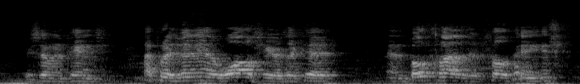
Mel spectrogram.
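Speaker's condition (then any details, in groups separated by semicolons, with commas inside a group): Parkinson's; affects hands, left worse than right; diagnosed 4 years ago, unable to run or exercise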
